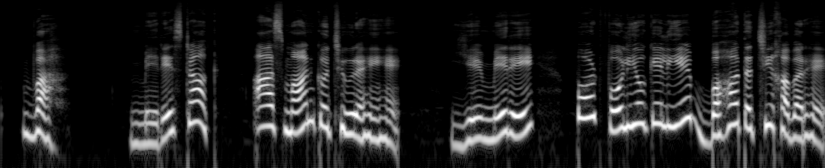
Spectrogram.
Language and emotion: Urdu, happy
